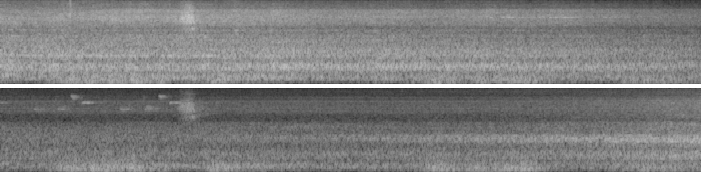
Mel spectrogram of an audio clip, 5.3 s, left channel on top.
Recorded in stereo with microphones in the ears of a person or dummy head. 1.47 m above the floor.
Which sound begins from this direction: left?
Whispering, at 1.3 s.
